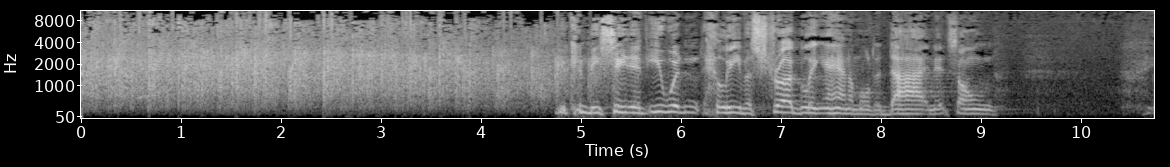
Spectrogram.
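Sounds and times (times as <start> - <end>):
audience applause: 0.0 - 5.3
speech: 4.8 - 9.2.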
